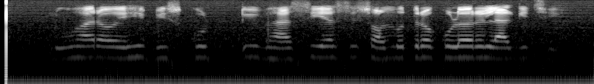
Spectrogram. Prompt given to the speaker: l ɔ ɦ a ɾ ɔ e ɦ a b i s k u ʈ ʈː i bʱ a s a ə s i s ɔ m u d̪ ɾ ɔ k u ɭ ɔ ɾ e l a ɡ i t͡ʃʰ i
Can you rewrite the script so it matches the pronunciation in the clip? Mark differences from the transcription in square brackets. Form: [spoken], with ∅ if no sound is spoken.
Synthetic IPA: l [u] ɦ a ɾ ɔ e ɦ [i] b i s k u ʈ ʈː i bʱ a s [i] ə s i s ɔ m u d̪ ɾ ɔ k u ɭ ɔ ɾ e l a ɡ i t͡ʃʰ i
